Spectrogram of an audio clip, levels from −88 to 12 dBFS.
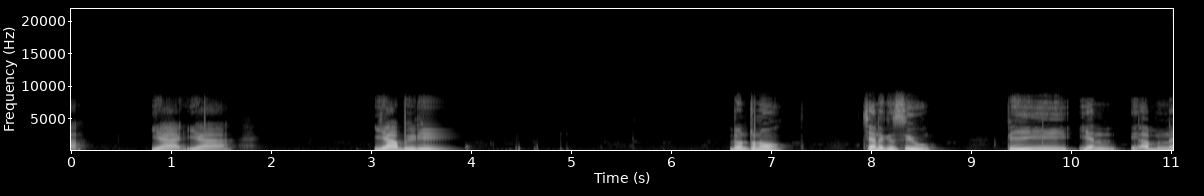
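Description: Sudden jumps forward in the speech occur at 1.34, 3.35, 6.84, 8.08, 9.72 and 10.68 s, each cutting a short slice from the sound: roughly 20 ms at the first two and at 8.08 s, about 40 ms at 6.84 and 9.72 s, and around 70 ms at 10.68 s. There is no gap, only an abrupt splice. This is likely a dropped buffer (overrun), where the capture side failed to read its samples before the hardware overwrote them, so whole buffer lengths vanished and the surrounding audio was joined directly. Between 3.54 and 3.96 s a smeared buzzy continuation of the previous sound fades away, leaves about 60 ms of near silence, and then the speech resumes further on, with about 0.41 s of material missing. That pattern likely points to a long network dropout: no packets arrived for that stretch, and the receiver's concealment extended the last sound before giving up. The whole clip passed through an Opus call path with its bandwidth capped at 8 kHz.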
